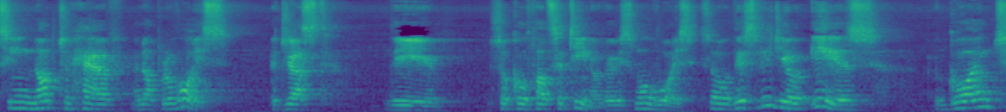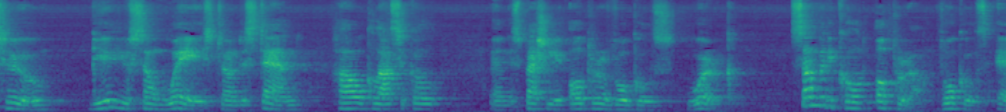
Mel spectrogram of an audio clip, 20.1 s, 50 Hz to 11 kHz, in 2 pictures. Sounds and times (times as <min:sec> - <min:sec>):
Speech: 0:00.0 - 0:20.1.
